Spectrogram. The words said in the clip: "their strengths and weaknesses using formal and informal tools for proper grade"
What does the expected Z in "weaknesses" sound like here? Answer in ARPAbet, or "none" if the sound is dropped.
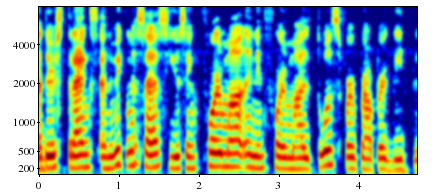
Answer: S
